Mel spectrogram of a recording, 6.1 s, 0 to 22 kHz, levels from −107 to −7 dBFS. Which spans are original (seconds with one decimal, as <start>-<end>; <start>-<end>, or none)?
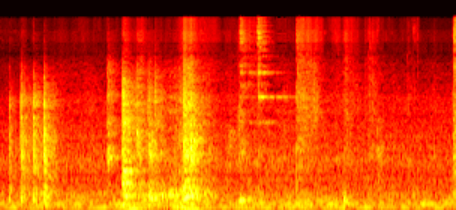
0.0-0.7; 4.4-6.1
